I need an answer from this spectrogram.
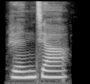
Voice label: "人家", Chinese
